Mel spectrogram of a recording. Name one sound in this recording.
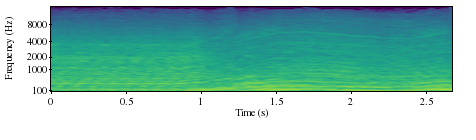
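A truck engine revs up and down.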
